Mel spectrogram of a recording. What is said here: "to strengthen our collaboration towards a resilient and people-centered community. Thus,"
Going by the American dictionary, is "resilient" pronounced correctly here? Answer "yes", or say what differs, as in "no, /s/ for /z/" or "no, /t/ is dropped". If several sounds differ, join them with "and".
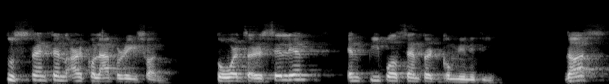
no, /s/ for /z/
